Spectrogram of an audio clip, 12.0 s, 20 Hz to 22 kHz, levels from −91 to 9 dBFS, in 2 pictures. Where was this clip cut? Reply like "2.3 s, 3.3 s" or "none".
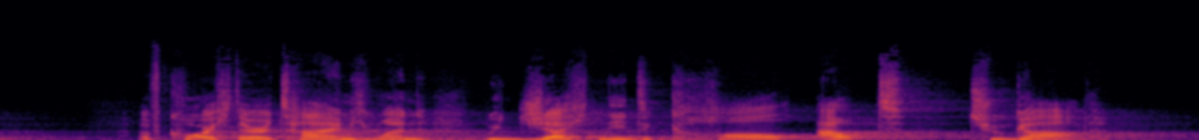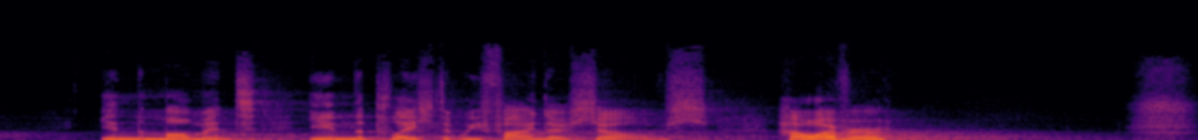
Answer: none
